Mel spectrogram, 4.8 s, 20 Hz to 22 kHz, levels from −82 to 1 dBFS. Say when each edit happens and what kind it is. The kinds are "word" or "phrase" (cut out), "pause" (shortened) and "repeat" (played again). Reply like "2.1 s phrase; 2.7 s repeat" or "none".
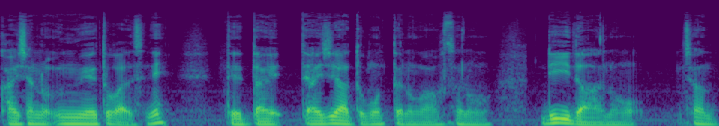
3.5 s pause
